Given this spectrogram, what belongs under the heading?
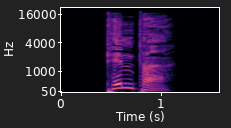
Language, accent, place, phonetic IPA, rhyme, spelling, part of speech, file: German, Germany, Berlin, [ˈpɪmpɐ], -ɪmpɐ, pimper, verb / adjective, De-pimper.ogg
- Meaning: inflection of pimpern: 1. first-person singular present 2. singular imperative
